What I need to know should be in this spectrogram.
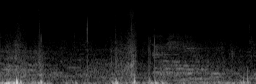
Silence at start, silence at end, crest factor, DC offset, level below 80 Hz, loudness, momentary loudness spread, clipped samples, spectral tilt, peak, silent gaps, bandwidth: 0 s; 0 s; 26 dB; under 0.1%; -32 dBFS; -34 LUFS; 17 LU; under 0.1%; -8 dB/octave; -4 dBFS; none; 14 kHz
